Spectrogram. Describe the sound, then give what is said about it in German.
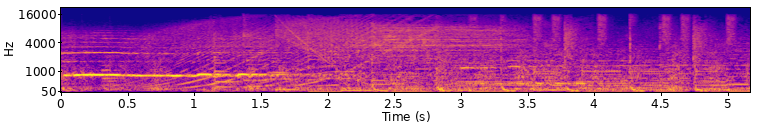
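A steady, shrill train whistle sounds at the start, then gives way to a dense wash of sliding, shifting tones and low rumbling with faint clicks, like a train pulling away. No voices. “Aber jetzt fährt der Zug erstmal ab.”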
